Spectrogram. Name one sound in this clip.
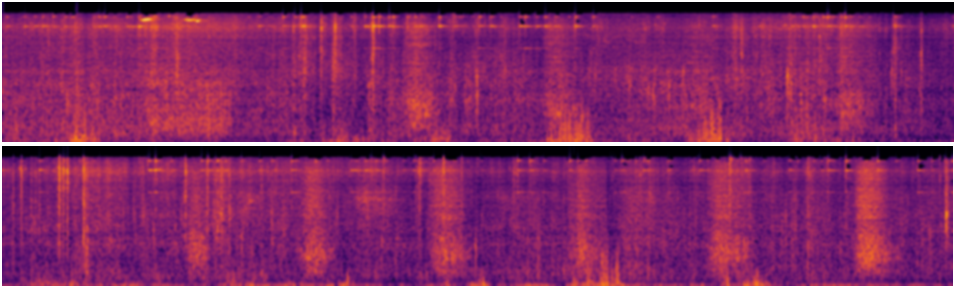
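Bicycle tyres crunch and skid over a rough dirt trail.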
